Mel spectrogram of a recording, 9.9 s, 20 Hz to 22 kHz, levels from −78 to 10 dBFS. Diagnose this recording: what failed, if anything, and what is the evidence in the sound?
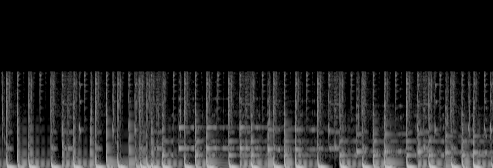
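Nothing in the signal points to a failure at any stage of the chain: level, continuity and timing hold steady throughout, with no audible damage to diagnose.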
